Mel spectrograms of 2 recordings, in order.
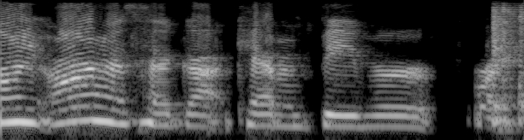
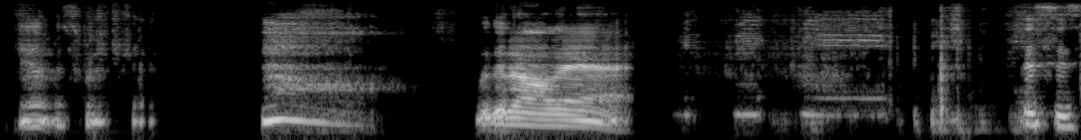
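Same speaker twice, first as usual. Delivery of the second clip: storybook read-aloud voice to little ones; 3 semitones higher than usual. Real, not acted. Mother reading a farm book to her children, storybook voice.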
